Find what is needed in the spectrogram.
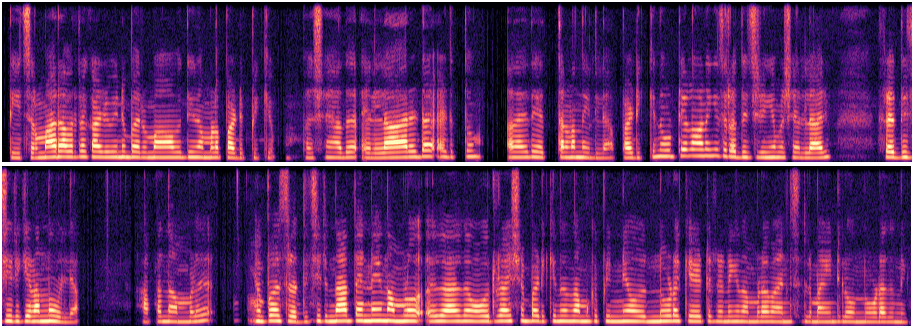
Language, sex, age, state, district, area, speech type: Malayalam, female, 18-30, Kerala, Wayanad, rural, spontaneous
